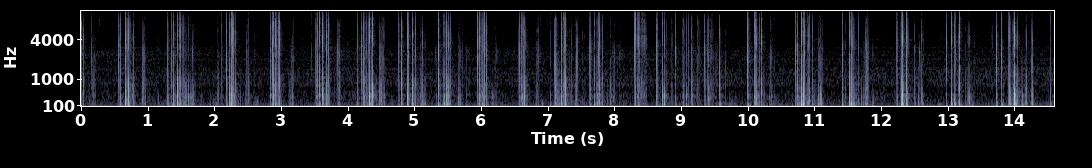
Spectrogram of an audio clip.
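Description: Long nails tap and scratch the front surface of a small yellow faux leather wallet. Quiet, dry bursts of scratching and tapping repeat in a steady, uneven rhythm, each one brief with a soft low thud under a bright, rustling scrape that dies away almost at once.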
